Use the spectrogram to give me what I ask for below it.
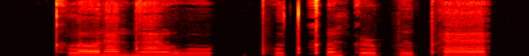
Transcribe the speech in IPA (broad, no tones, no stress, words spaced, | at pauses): kʰlʌɾæ̃ dæ̃ʊ̯wu | pʰutkʼə̃kə˞ pɪ pʰæ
